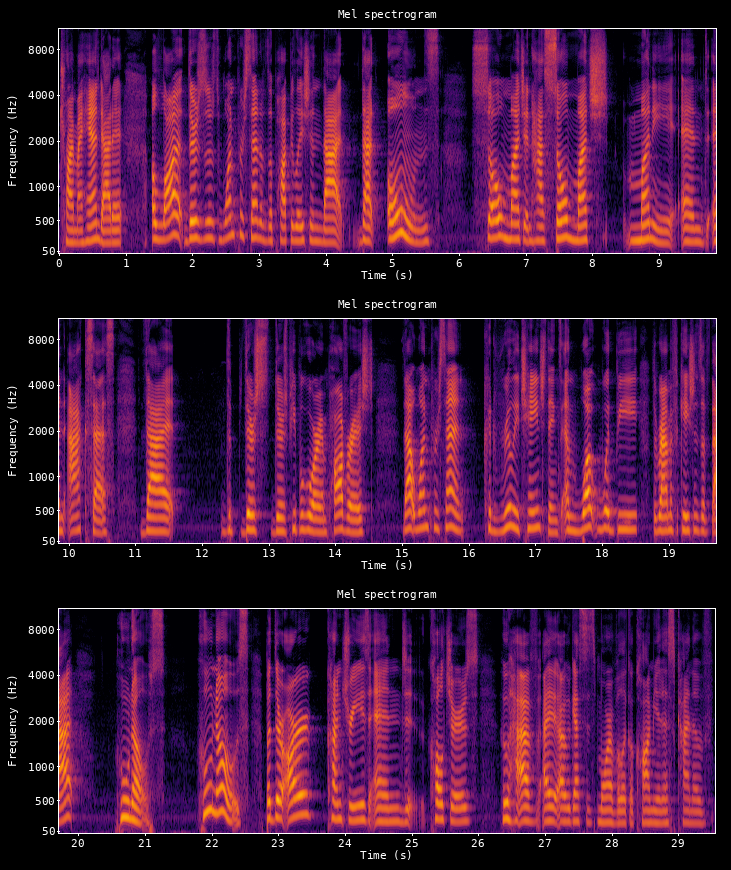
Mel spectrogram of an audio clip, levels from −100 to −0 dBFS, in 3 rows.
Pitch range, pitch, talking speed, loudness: 195-240 Hz, 210 Hz, 150 wpm, -27 LUFS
